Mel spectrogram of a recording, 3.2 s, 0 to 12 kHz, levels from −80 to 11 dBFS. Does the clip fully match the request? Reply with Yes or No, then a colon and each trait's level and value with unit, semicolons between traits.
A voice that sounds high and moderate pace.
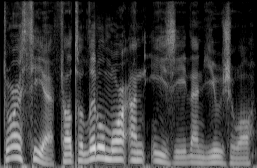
No: medium, 145 Hz; average, 150 wpm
